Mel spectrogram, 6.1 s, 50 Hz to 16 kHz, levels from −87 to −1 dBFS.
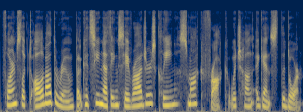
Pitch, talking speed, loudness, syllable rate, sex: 210 Hz, 200 wpm, -16 LUFS, 4.6 syllables/s, female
